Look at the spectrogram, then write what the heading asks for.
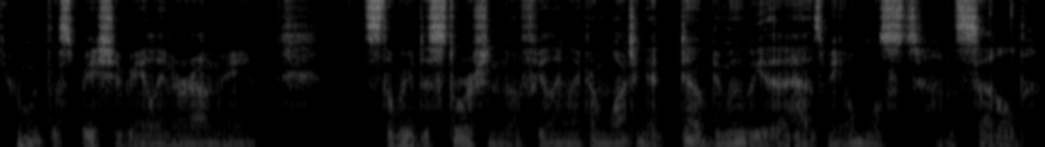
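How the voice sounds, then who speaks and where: Soft husky man reading a story. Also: low voice, animated, fast talker, no room sound. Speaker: reader. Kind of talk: cozy visual novel narration.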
